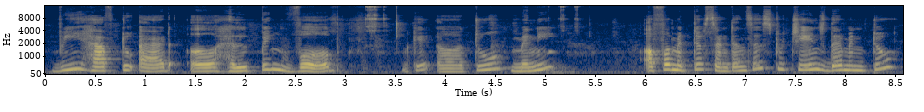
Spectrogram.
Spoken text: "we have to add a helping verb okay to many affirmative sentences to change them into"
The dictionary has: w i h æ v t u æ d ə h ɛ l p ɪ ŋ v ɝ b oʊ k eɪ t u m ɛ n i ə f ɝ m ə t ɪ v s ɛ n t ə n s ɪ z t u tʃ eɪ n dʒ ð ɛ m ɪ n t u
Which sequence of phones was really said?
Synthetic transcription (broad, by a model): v i h æ v t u æ d ə h ɛ l p ɪ ŋ v ɝ b oʊ k eɪ t u m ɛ n i ə f ɝ m ə t ɪ v s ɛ n t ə n s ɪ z t u tʃ eɪ n dʒ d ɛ m ɪ n t u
